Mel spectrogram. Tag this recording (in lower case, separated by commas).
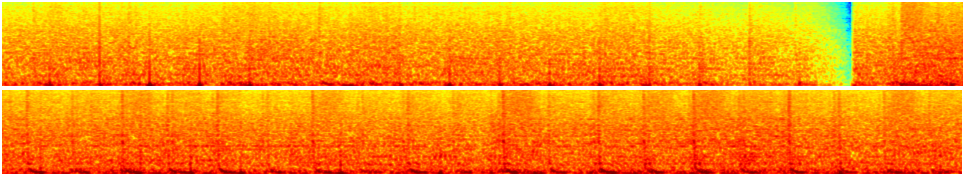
music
